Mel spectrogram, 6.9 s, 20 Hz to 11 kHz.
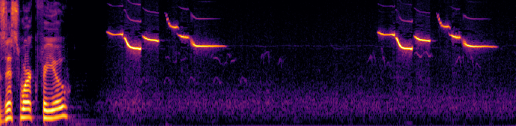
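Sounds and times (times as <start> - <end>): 
speech: 0.0 - 1.0
eastern meadowlark singing flute-like descending whistles: 1.4 - 3.9, 4.8 - 6.8.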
